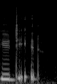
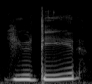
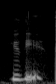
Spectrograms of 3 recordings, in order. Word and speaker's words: Yudid: My name is Yudid, pronounced Yudid or Yudith, as some of my friends call me. It is not Yudid, although many people have made that same mistake before.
